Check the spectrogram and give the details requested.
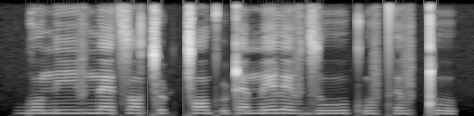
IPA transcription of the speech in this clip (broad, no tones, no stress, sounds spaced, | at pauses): ɡ o n̪ iː v n̪ ɛ t͡s ɔ ǀ u ʈ ǀ ɔ kʷʼ i ʈ ɛ m e l e v d͡z uː kʷʼ ɐ v t̪ʰ ɘ v ǃ u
